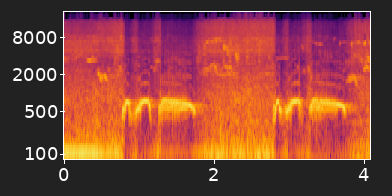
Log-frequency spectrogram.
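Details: Spotted dove calling, used as a lure: two phrases, each two short coos and a long slightly falling coo, two seconds apart, with quiet background chirps and a low hum.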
